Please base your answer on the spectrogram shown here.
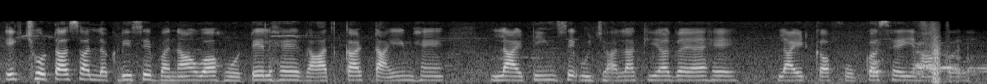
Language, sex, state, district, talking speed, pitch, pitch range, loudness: Hindi, female, Haryana, Jhajjar, 145 wpm, 200 Hz, 190-205 Hz, -19 LUFS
